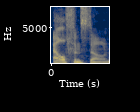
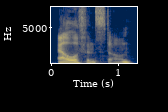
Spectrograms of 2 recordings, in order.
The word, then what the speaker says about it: Elphinstone: in stone oh no e-l-p-h is an f so elfinstone oh it's elphinstone not elephant stone you think that's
